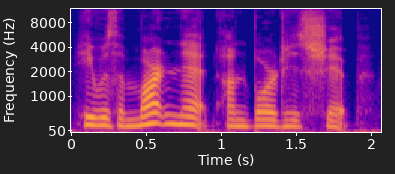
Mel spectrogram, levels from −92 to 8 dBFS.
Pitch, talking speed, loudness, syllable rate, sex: 195 Hz, 230 wpm, -18 LUFS, 5.7 syllables/s, female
